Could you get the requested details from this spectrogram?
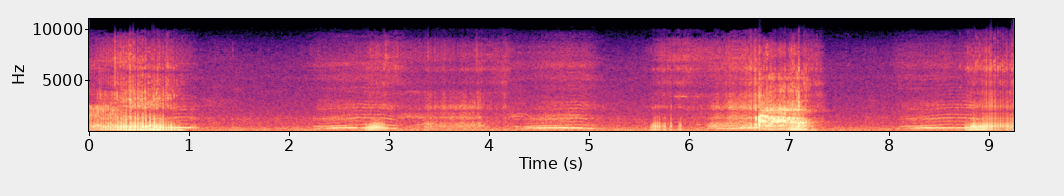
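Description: Loud, rough snoring on each breath, some breaths ending in a whistling, nasal tone, with quieter breathing between them.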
